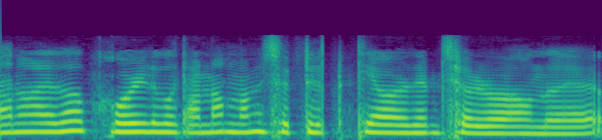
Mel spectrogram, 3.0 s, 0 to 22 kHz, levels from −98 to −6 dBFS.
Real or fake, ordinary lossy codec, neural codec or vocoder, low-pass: fake; none; codec, 16 kHz, 1 kbps, FunCodec, trained on LibriTTS, 50 frames a second; none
